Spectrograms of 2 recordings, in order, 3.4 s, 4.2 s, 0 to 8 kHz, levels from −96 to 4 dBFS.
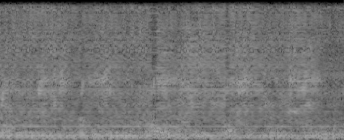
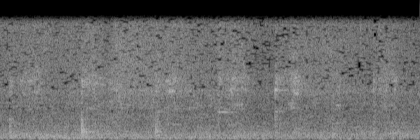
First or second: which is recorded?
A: second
